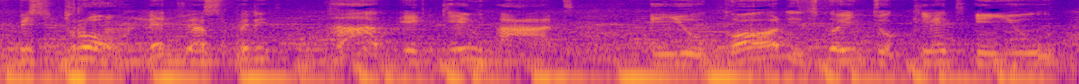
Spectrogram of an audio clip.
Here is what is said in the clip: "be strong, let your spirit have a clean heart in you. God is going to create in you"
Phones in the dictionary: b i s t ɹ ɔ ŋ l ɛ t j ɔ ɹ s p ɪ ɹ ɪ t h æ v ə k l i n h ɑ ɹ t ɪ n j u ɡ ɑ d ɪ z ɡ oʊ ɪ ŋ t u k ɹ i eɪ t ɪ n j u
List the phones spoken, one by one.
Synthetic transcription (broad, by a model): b i s t ɹ ɔ ŋ l ɛ t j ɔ s p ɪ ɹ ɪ t h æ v ə k l i n h ɑ t ɪ n j u ɡ ɑ d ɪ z ɡ oʊ ɪ ŋ t u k l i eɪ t ɪ n j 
